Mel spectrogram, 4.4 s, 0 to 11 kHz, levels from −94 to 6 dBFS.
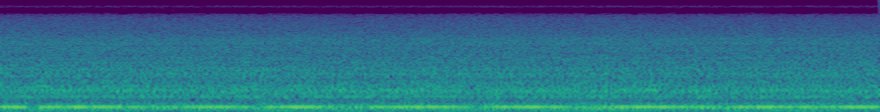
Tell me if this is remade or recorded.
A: recorded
